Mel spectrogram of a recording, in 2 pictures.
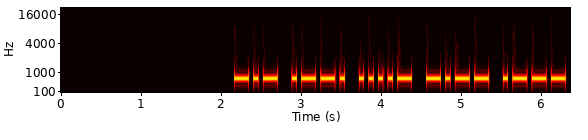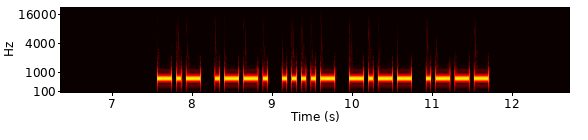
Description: Morse code, heard as a keyed tone, about 20 wpm, 700 Hz. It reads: KP4YJ KP4YJ
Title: DXCC-100 Call Signs - 5 Characters - Repeated 2x - 20wpm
